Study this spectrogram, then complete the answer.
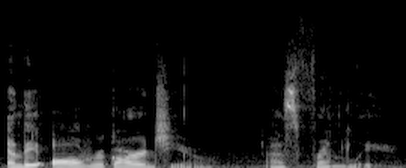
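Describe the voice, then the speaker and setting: Female game master, higher-pitched, conversational tabletop narration. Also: measured pace, darkish tone.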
